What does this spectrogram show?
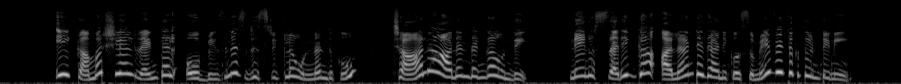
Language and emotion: Telugu, surprised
